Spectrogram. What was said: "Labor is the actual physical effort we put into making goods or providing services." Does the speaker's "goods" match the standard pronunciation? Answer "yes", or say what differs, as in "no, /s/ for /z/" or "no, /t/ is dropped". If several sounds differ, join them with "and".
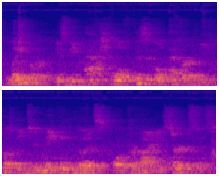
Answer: yes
